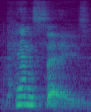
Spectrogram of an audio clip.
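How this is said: It is said with a rural American pronunciation.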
